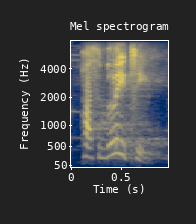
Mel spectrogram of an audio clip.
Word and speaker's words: possibility: we t right so for the words ending with y the rule is to stress on the third last syllable that is two syllables from the last not two syllables three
